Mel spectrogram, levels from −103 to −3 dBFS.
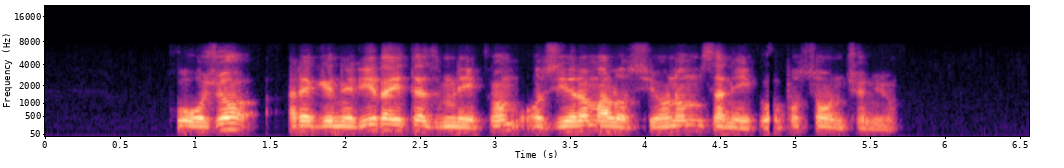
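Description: At 4.82 s, just after "mlekom oziroma losjonom za", the speech stalls for about 40 ms, which fits two lost AMR speech frames of 20 ms each. Corrupted frames failed their checksum, so the decoder carried forward the last good pitch and vocal tract settings at falling gain. The result is a smeared hold that sags toward near silence rather than a clean silent gap or click, and the wideband speech around it resumes briefly thin.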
